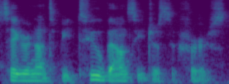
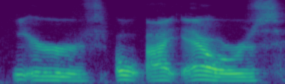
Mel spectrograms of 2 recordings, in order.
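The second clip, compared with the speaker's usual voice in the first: mumbled through a mouthful of acorns, getting louder; mouth full; 5 dB louder, much slower than usual. Acted. Tigger mumbling to Pooh and Piglet, mouth full of acorns. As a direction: talk around a big mouthful. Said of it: "his mouth was full of acorns".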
